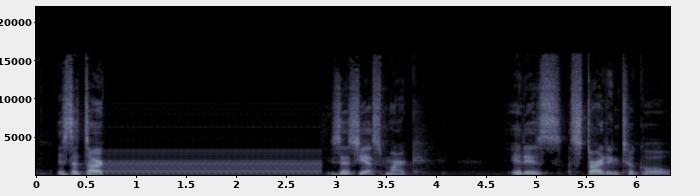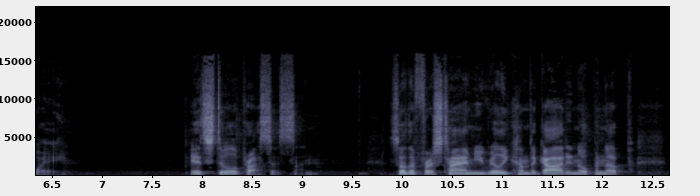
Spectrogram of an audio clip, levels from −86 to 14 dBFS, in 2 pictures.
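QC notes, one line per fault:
0.69–2.85 s, system hang loop: a 20 ms slice of audio repeats exactly while playback stalls, so it turns into a steady 50 Hz buzz.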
